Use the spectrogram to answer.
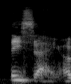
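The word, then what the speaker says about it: Cissé: Look, getting Chase, how do you say it? Musa Cisse. Cisse. Okay, my bad.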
